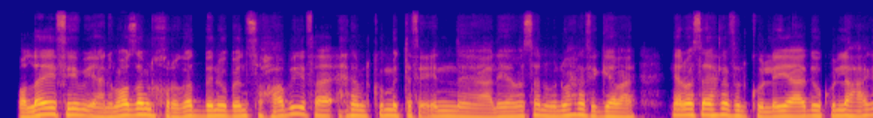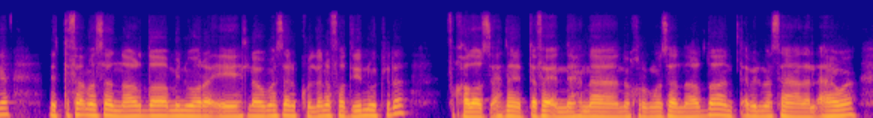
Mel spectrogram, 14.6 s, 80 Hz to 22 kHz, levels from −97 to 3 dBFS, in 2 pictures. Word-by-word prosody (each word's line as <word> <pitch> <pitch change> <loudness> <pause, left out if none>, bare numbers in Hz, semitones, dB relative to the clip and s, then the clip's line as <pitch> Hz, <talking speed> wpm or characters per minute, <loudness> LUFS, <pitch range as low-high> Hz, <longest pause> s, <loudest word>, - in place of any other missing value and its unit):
والله 150 +10 +5
في 165 -2 0
يعني 120 0 -1
مُعظم 155 +4 +5
الخروجات 140 -3 0
بيني 145 +1 +2
وبين 140 0 +1
صحابي، 145 +6 -2
فإحنا 145 -1 -1
بنكون 145 +1 -3
متّفقين 140 -1 -2
عليها 120 +1 -2
مثلًا 140 +3 -2
من 135 +1 -1
وإحنا 160 +2 +1
في 150 - -7
الجامعة، 125 -2 0 0.3
يعني - - +2
مثلًا 165 0 +4
إحنا 165 +1 +2
في 145 - -2
الكُلّيّة 135 0 0
عادي 135 +2 +1
وكُلّ 145 +2 0
حاجة، 155 +5 -2 0.3
نتّفق 150 +3 -1
مثلًا 155 -1 +1
النهارده 145 +1 +1
مين 145 0 -1
وراه 140 -1 +2
إيه، 135 0 0
لو 140 -1 +1
مثلًا 145 0 0
كُلّنا 140 +2 -2
فاضيّين 140 +1 -2
وكده، 165 +8 -3 0.3
فخلاص 125 -1 +1
إحنا 135 0 0
نتّفق 135 +3 +1
إن 120 0 -1
إحنا 130 -1 0
نخرج 125 0 -5
مثلًا 130 +1 0
النهارده، 130 +6 -1
هنتقابل 135 -1 -3
مثلًا 135 -1 -1
على 120 0 -1
القهوة، 140 +6 +1
140 Hz, 200 wpm, -22 LUFS, 130-150 Hz, 0.3 s, والله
